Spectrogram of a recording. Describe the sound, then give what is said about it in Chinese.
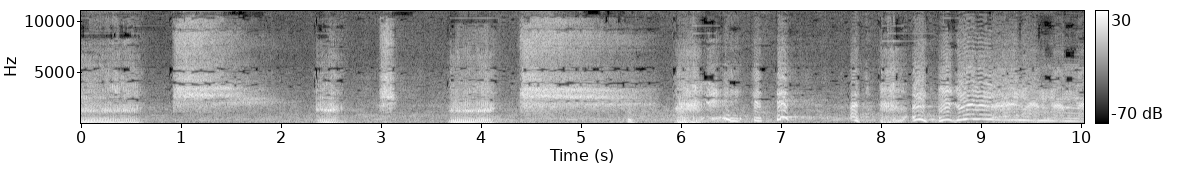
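A human voice imitating loud snoring: a series of rough, raspy snorts and drawn breaths broken by short pauses, ending in wavering, whistling tones. “由于我的呼噜声音太大了，所以我们家不用养猫就没有耗子”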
